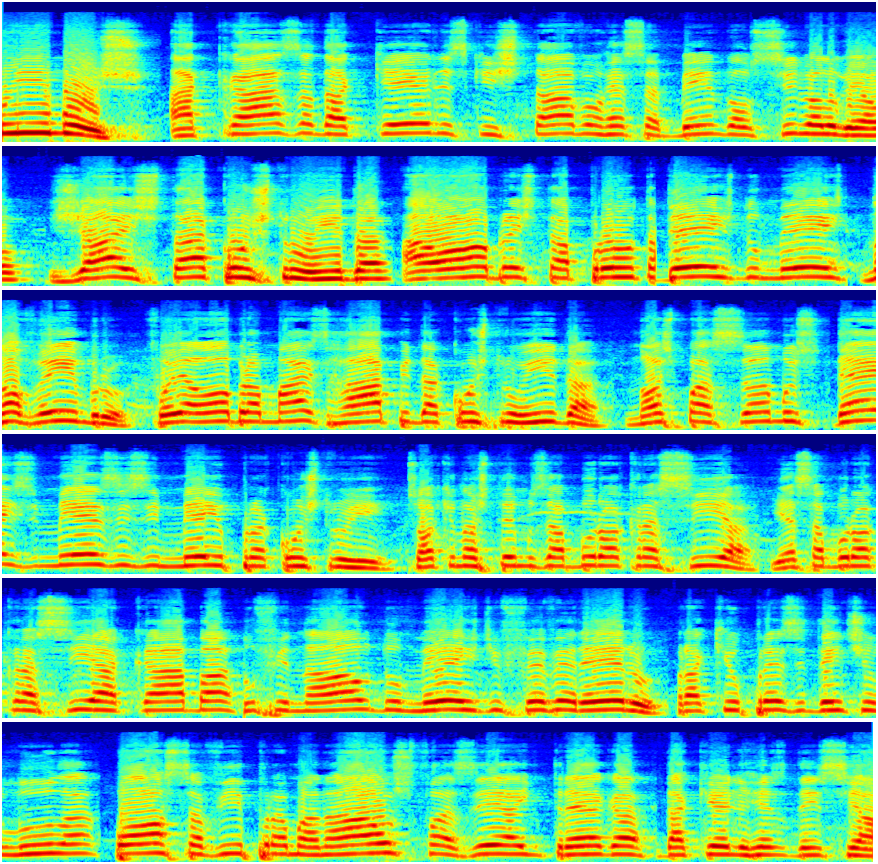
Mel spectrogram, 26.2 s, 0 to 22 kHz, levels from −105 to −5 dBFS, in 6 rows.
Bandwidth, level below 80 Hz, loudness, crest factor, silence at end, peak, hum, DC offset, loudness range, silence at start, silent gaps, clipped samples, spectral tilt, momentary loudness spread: 12.5 kHz; -54 dBFS; -15 LUFS; 12 dB; 0 s; -2 dBFS; none; under 0.1%; 4 LU; 0 s; none; under 0.1%; -6 dB/octave; 7 LU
